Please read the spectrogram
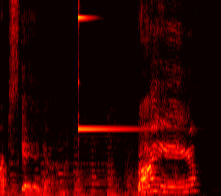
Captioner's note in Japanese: イけてるベルの音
